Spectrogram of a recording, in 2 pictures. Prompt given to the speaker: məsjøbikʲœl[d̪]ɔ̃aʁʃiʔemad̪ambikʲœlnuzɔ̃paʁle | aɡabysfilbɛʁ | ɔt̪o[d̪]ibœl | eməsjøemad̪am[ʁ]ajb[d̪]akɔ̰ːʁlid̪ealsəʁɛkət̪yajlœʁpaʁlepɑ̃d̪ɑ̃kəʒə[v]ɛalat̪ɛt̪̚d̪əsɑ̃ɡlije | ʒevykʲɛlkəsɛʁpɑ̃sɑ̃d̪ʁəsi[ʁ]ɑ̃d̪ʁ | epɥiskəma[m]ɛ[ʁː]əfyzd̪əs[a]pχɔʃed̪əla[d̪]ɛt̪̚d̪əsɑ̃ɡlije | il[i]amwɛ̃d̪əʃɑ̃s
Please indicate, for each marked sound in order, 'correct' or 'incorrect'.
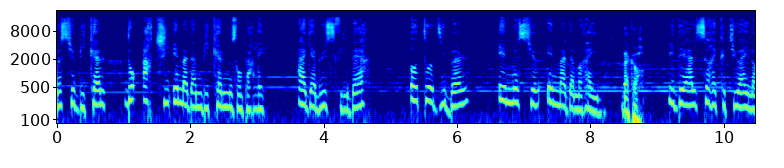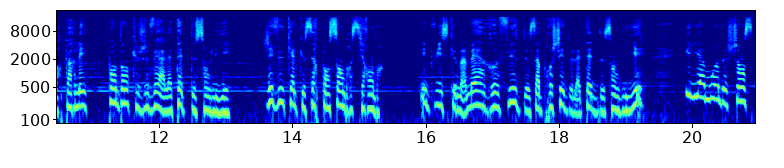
correct, correct, correct, correct, correct, correct, correct, correct, correct, incorrect, correct

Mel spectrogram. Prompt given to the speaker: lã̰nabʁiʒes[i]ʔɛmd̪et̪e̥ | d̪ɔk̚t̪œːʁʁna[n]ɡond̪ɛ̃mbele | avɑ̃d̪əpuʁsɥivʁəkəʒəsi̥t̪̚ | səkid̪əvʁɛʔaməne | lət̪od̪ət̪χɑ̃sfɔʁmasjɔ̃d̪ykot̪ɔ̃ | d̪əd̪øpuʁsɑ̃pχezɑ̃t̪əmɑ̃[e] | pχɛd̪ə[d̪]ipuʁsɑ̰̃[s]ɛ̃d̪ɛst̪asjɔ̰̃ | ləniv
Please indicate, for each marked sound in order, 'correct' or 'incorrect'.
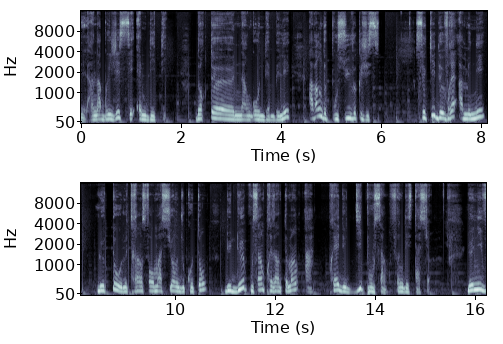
incorrect, incorrect, incorrect, correct, incorrect

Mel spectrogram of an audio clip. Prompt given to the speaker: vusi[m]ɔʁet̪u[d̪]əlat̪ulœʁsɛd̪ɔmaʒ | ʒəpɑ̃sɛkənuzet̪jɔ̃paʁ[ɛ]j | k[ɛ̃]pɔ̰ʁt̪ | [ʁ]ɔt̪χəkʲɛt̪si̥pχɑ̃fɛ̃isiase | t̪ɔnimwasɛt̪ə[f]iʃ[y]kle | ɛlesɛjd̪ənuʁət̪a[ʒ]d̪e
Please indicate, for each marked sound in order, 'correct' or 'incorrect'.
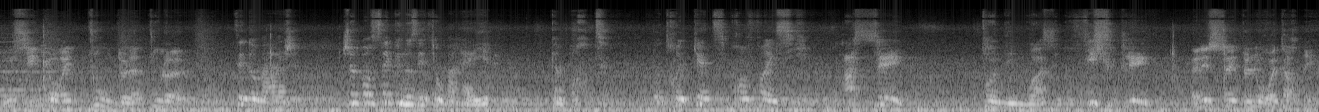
incorrect, correct, correct, correct, incorrect, correct, correct, incorrect

